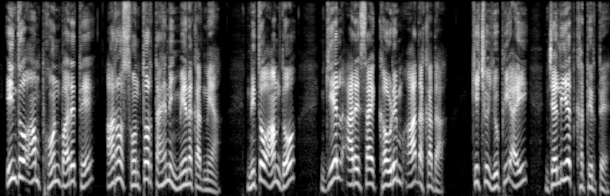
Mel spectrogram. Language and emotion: Santali, angry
